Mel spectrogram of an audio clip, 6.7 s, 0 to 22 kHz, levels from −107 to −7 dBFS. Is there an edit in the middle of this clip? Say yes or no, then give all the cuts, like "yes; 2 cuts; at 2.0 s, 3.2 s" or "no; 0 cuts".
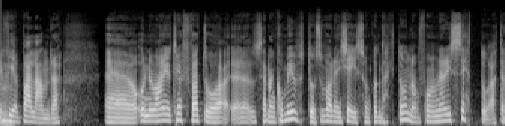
no; 0 cuts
